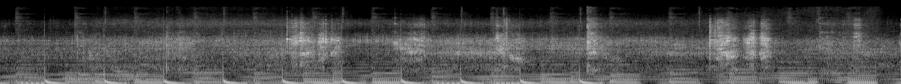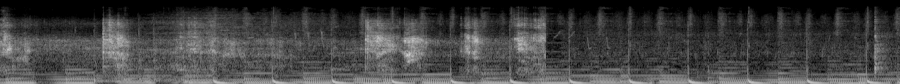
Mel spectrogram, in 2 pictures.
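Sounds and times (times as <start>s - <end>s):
chicken sizzling in oil: 0.0s - 16.8s
background music beat: 0.0s - 18.0s
metal spoon scraping pan: 7.0s - 9.4s, 10.0s - 14.5s.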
